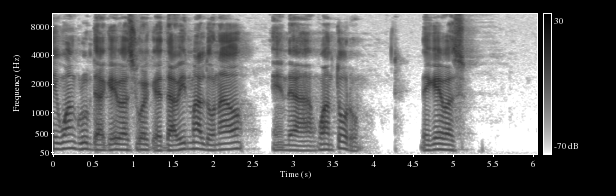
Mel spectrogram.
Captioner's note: speaks in Spanish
